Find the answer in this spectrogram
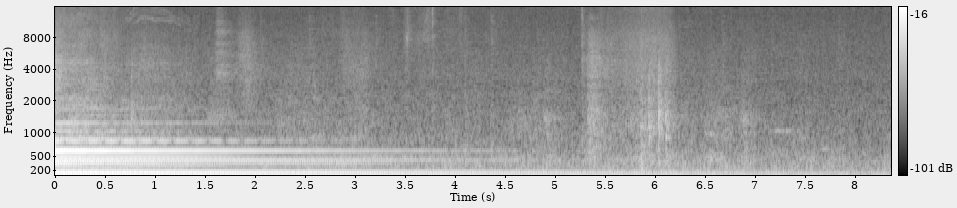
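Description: An acoustic guitar's last strummed chord left ringing and slowly dying away, the higher notes fading out first and the low strings lingering longest.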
